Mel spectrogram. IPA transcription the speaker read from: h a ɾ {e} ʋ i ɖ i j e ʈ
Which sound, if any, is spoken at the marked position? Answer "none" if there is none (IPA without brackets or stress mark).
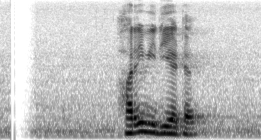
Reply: i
